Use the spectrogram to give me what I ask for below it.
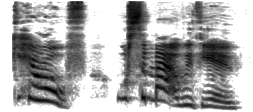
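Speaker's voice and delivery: put-on high, loud boy yelling get off; an irritated kid shoving someone away; cross young boy. A narrator's reading. Robert snapping at Brian.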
